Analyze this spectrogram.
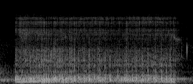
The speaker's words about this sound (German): Atme wieder schnarchend ein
